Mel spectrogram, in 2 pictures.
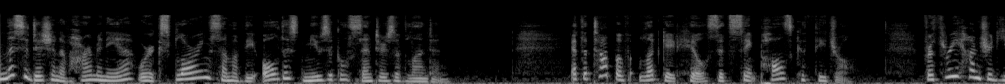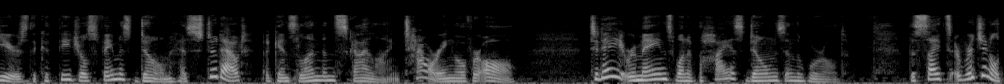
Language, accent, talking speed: English, American, 165 wpm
